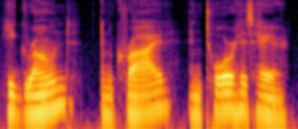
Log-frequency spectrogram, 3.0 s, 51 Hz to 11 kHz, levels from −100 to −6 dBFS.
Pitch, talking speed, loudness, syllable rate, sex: 105 Hz, 160 wpm, -17 LUFS, 3.6 syllables/s, male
